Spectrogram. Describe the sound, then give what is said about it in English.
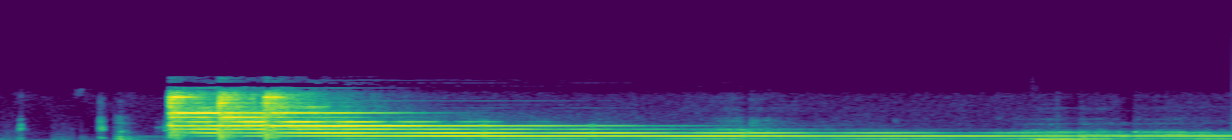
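A bell is rung to start a show, with a few quick sharp strikes, then a bright metallic tone that hangs and slowly fades, ringing loud with a faint low rumble near the end. “Ring the fucking bell.”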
